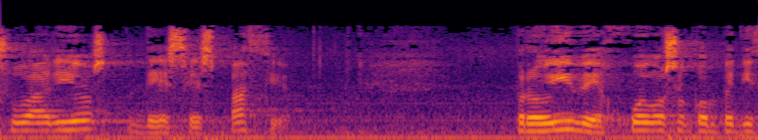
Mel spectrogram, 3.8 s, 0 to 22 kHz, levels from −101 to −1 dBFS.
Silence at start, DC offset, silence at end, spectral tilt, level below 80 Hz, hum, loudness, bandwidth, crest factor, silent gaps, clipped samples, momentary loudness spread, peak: 0 s; under 0.1%; 0 s; -2 dB/octave; -48 dBFS; none; -28 LUFS; 11.5 kHz; 22 dB; none; under 0.1%; 23 LU; -10 dBFS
